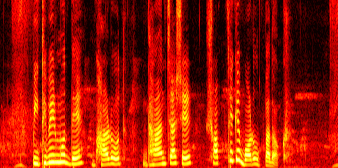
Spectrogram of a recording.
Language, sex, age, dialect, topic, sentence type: Bengali, male, 31-35, Northern/Varendri, agriculture, statement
